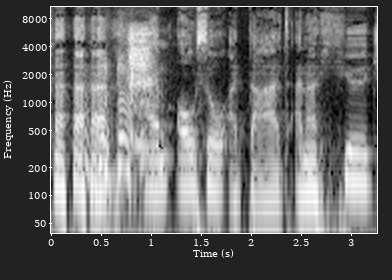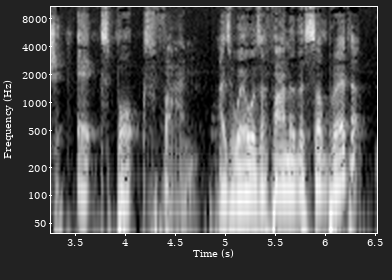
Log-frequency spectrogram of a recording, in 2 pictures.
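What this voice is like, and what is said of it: Scottish Glasgow accent. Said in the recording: “from Glasgow, Scotland, as you can probably tell by my accent ... Who doesn't love a Scotsman?”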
